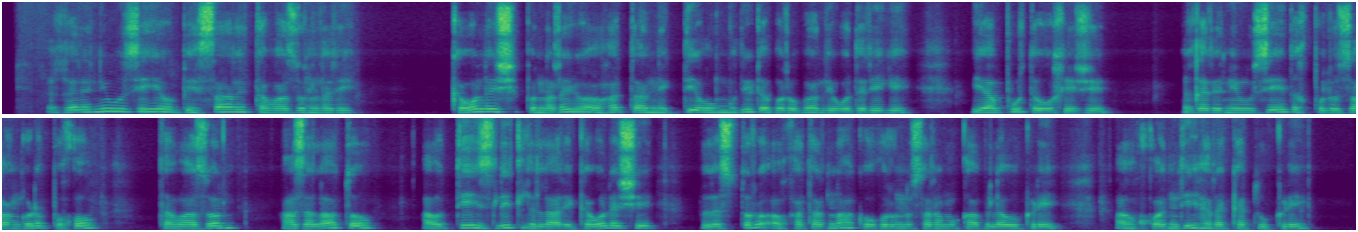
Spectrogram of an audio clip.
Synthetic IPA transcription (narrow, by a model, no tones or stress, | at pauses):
ɣaɾaniuzejawbesɑɾet̪awɑzʊnlaɾi | kawəlajʃipənaɾəjoawɦat̪ːɑnɪk̚d̪iawmud̪iɖabaɾobɑnd̪ewəd̪əɾeɡi | jɑpuɾt̪awəxeʒi | ɣaɾaniuzed̪əxpəlozɑŋɡəɽopəxo | t̪awɑzʊn | azalɑt̪o | awt̪ezlit̪lalɑɾekawəlajʃi | last̪əɾoʔawxat̪aɾnɑkoɣɾunosaɾamʊqɑbɪlawəkɽi | awxwand̪iɦaɾakat̪wəkɽi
